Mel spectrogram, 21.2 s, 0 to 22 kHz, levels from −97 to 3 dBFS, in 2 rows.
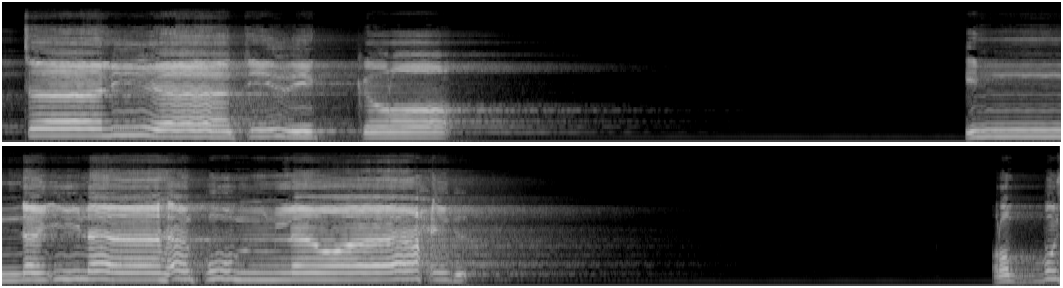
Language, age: Turkish, 50-69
